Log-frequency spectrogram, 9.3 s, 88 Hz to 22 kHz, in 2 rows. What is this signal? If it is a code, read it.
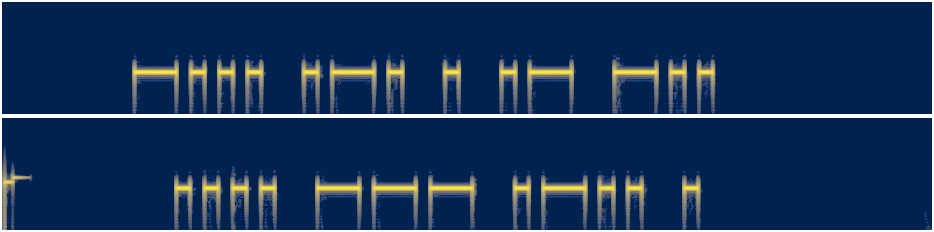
Morse code, heard as a keyed tone, about 17 wpm, 700 Hz. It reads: BREAD HOLE
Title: Sentences from Top 1600 Words - New Word Drill Alt - 17wpm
